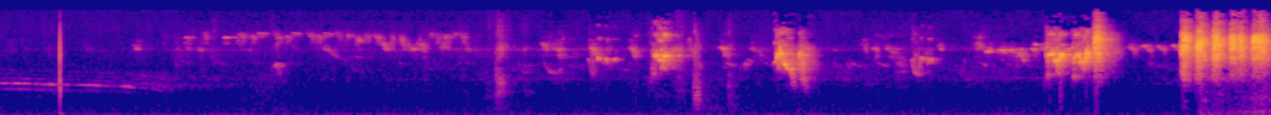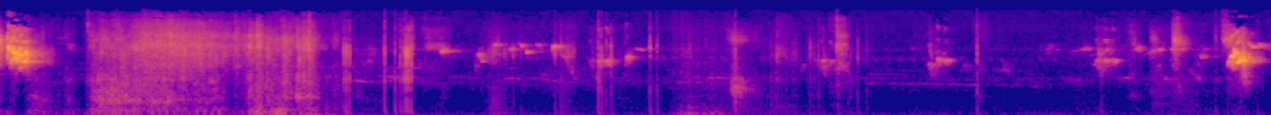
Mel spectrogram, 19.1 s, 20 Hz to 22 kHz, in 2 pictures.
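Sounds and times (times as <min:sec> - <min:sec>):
budgerigars chirping: 0:01.6 - 0:10.0, 0:17.7 - 0:19.0
rustling: 0:09.8 - 0:13.4.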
